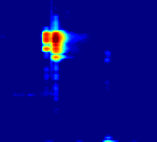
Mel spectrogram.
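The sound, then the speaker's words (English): Faint mouse clicks on an OK button: two quick clicks close together, then one more a moment later, alone against near silence. “And I click OK.”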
